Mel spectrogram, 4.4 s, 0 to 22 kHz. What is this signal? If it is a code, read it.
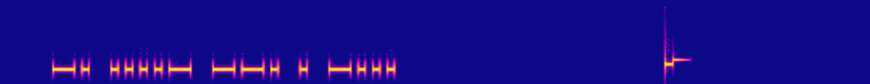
Morse code, heard as a keyed tone, about 32 wpm, 700 Hz. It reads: N4GEB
